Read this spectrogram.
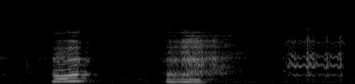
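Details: A male Balinese cat, who dislikes people sneezing, gives two drawn-out, wavering meows and then a shorter, choppier one, sounding annoyed.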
